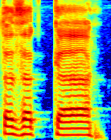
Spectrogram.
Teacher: تزکا میں زا ہے، اس کو تزکا ذال کر کے نہیں پڑھنا، اور آخر میں کھڑی زبر ہے، اس کو کھینچ کے پڑھنا ہے۔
